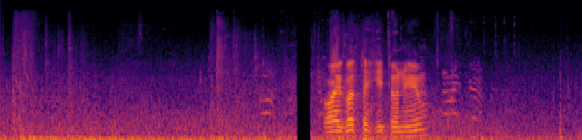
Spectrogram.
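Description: An explosion rumbles in the distance.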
